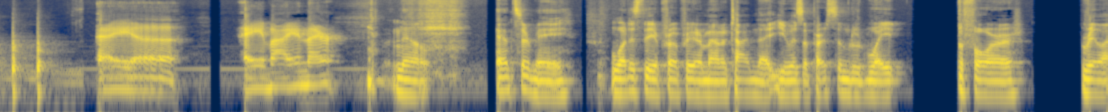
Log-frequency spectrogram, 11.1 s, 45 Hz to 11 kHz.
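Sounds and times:
knocking on a door: 0:00.0 - 0:00.6
speech: 0:01.0 - 0:11.0.

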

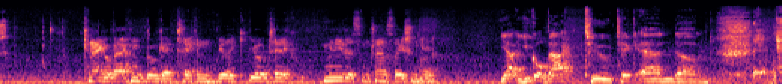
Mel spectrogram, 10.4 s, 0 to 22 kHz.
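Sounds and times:
speech: 0:01.2 - 0:06.0, 0:06.7 - 0:10.4
person sneezing: 0:09.8 - 0:10.4.

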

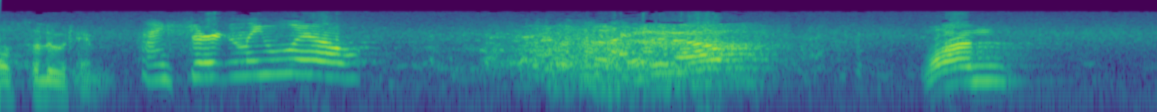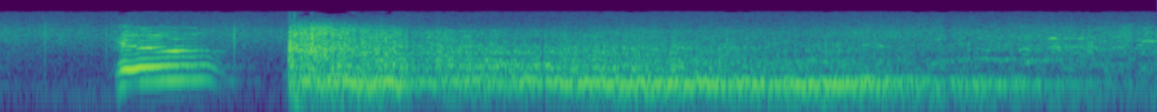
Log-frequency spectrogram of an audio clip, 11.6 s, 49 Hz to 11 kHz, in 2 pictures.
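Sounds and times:
speech: 0:00.0 - 0:01.9, 0:02.6 - 0:03.9, 0:04.6 - 0:05.2, 0:06.3 - 0:07.0
laughter: 0:02.0 - 0:04.5, 0:10.1 - 0:11.5
cannon-like blast of a giant firecracker with roaring rumble: 0:07.2 - 0:11.5.

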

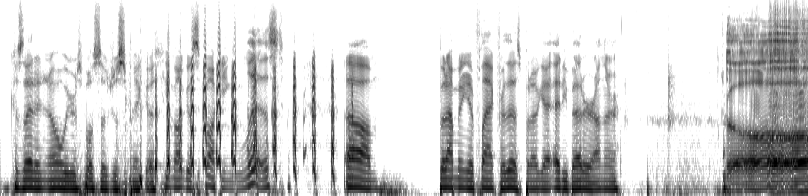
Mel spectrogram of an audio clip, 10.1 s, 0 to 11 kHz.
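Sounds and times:
speech: 0:00.2 - 0:03.7, 0:04.3 - 0:04.9, 0:05.5 - 0:07.9, 0:09.0 - 0:10.0
laughter: 0:01.6 - 0:04.5
loud deep rumbling raspy burp: 0:09.0 - 0:10.0.

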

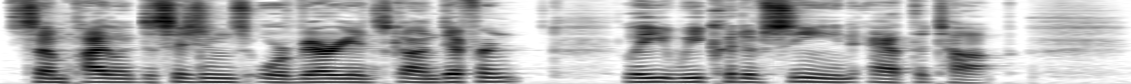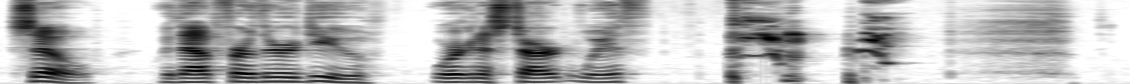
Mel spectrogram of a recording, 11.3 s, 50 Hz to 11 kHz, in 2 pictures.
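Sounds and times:
speech: 0:00.1 - 0:05.1, 0:05.7 - 0:09.7
raspy breath: 0:02.8 - 0:03.1, 0:05.1 - 0:05.7, 0:10.4 - 0:11.2
sharp coughs: 0:09.3 - 0:10.3.

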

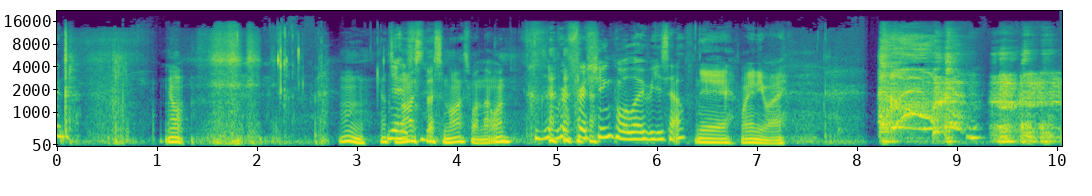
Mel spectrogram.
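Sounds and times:
speech: 0:00.0 - 0:00.3, 0:01.1 - 0:02.0, 0:02.8 - 0:07.5, 0:09.2 - 0:10.0
harsh raspy cough: 0:08.2 - 0:10.0.

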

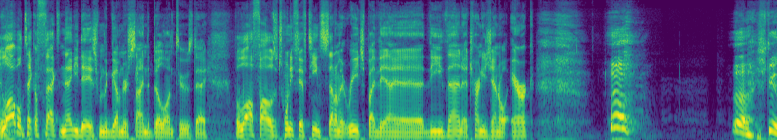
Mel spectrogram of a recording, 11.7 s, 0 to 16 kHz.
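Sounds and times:
speech: 0:00.1 - 0:08.6, 0:09.2 - 0:09.6, 0:11.0 - 0:11.6
person yawning: 0:09.1 - 0:09.8, 0:11.0 - 0:11.4.

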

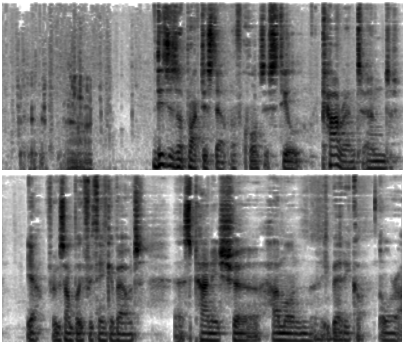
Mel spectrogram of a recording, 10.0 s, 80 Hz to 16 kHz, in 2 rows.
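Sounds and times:
pig grunting: 0:00.0 - 0:01.4
speech: 0:01.9 - 0:10.0.

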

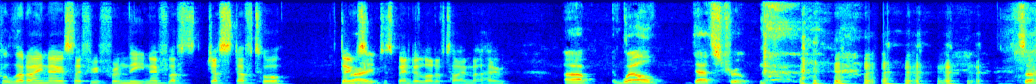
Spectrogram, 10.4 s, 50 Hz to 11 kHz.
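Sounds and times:
speech: 0:00.0 - 0:10.3
laughter: 0:03.5 - 0:03.8, 0:07.6 - 0:10.3
loud fit of rough voiced coughing: 0:07.7 - 0:09.8.

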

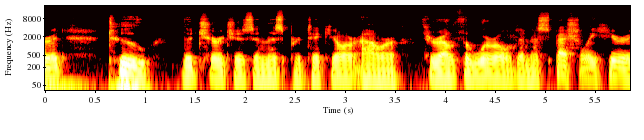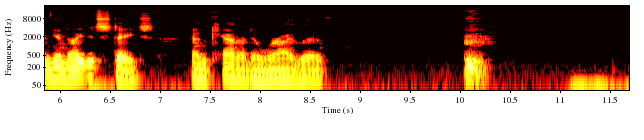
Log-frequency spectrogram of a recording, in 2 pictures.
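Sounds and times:
speech: 0:00.0 - 0:08.8, 0:10.0 - 0:10.4
person clearing throat: 0:10.0 - 0:10.5.

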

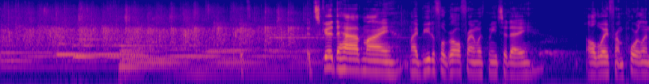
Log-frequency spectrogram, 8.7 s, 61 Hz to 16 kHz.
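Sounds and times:
audience clapping in praise: 0:00.0 - 0:05.5
organ or keyboard chords: 0:00.0 - 0:05.7
speech: 0:04.1 - 0:08.6.

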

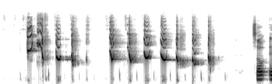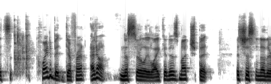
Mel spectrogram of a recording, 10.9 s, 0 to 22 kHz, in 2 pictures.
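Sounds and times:
wild turkey wing bone suction hunting call yelps: 0:00.5 - 0:04.4
speech: 0:05.1 - 0:10.8.

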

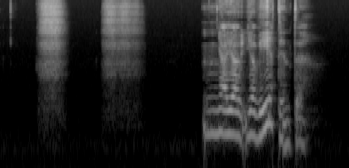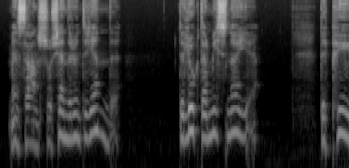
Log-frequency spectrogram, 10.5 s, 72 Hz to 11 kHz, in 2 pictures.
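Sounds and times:
deep hissing breath drawn in through the nose: 0:00.6 - 0:02.2
speech: 0:03.0 - 0:04.7, 0:05.4 - 0:07.1, 0:07.9 - 0:09.2, 0:10.0 - 0:10.4.

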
